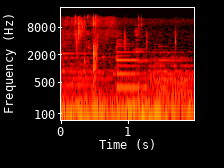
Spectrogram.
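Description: Background music with held, steady notes over a low bass.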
